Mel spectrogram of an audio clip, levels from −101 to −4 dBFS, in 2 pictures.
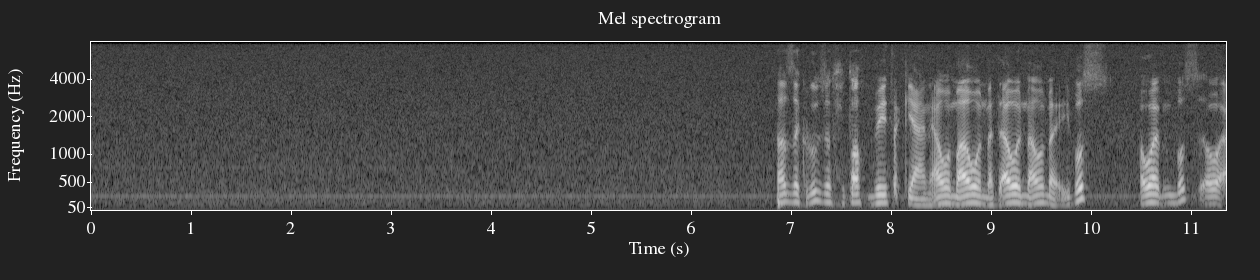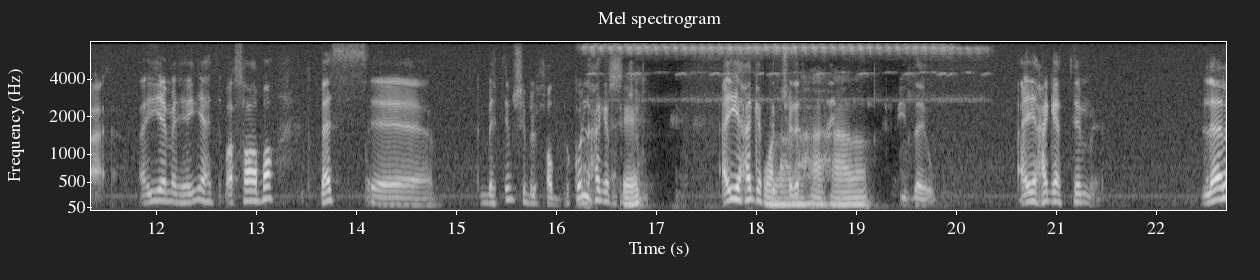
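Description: Speech recording in which the far end's echo canceller likely fails to remove its loudspeaker pickup, producing echo leak: a faint copy of the voice trailing it by 337 ms, roughly 15 to 20 dB down, at 16.55, 17.19 to 17.64 and 19.47 to 20.36 s. The same canceller likely turns down the talker while both sides speak, so speech suppressed in double talk shows as a brief dip of about 10 dB at 16.62 s, then deep dropouts of around 40 dB at 16.86 to 17.1 s and across about a second from 18.45 to 19.48 s.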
